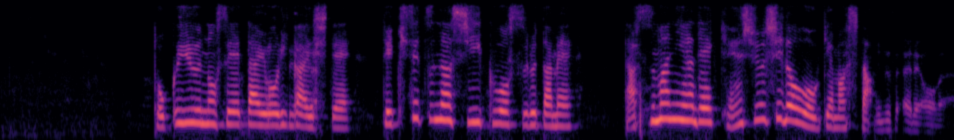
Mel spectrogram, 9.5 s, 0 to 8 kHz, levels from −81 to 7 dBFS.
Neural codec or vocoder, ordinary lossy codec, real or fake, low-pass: codec, 16 kHz, 4 kbps, FreqCodec, larger model; Opus, 16 kbps; fake; 7.2 kHz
